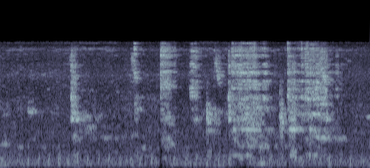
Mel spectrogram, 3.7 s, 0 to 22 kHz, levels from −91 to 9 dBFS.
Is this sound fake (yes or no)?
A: no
